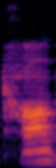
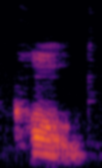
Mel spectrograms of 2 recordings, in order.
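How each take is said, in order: First: The word ends without a D sound. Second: The word ends with a D sound. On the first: The speaker calls it wrong. "it's not called" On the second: The speaker calls it right. "cold with D at the end"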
